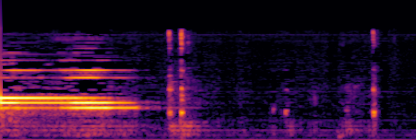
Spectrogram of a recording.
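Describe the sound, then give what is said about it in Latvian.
A bell rung in a parliament chamber to call a vote gives one steady, ringing tone lasting about a second and a half, followed by a few faint, scattered clicks. “Lūdzu zvanu, balsosim par otro tieslietu ministra Bordāna priekšlikumu.”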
